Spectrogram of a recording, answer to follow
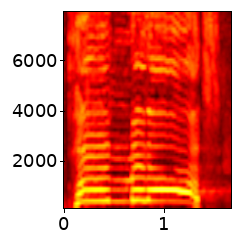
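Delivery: long, high, drawn-out shouted time call; instructor's shout. Retold or imitated. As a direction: holler it out, stretching each word. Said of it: "they come back in and they say".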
